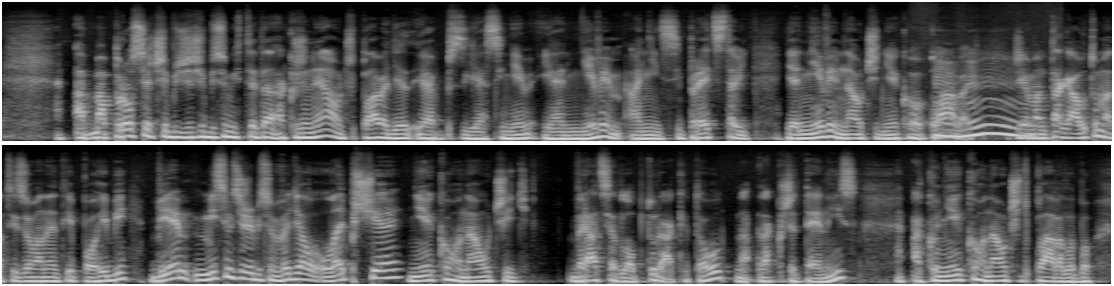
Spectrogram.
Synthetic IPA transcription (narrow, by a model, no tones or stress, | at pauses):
ʔamapɾɔsɛt͡ʃibɛt͡ʃibisɔmixt̪ɛd̪aakɔʒɛɲɛnaut͡ʃi̥cplaːʋaɟjajasjasiɲɛjaɲɛʋɪɛma̰ɲisipɾɛt̪st̪aʋiɟ | jaɲɛʋɪɛmnaut͡ʃiɟɲɪɛkɔɦɔplaːʋa̰cʒɛjamaːmt̪aɡaʊt̪ɔmat̪izɔʋanɛːt̪ɪɛpɔɦibiʋɪɛmːisliːms̬iʒɛbisɔmʋɛɟɛllɛpʃɪɛɲɪɛkɔɦɔnaut͡ʃic | ʋɾat͡sɪaɟlɔpt̪uɾa̰kɛ̥t̪ɔʊna̰akɔ̥ʒɛt̪ɛnisakɔɲɪɛkɔɦɔnaut͡ʃicplaːʋaɟʲlɛbɔ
